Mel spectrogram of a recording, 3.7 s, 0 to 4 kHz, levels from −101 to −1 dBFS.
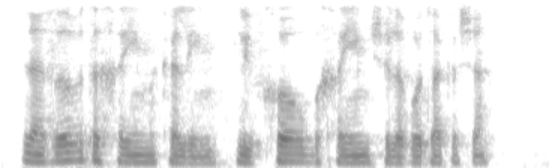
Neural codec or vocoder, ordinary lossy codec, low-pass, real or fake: none; Opus, 64 kbps; 3.6 kHz; real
